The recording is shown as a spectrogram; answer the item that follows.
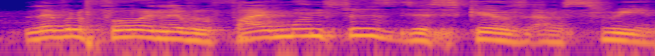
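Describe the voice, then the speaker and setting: A man with a non-native accent, high in pitch, with lively intonation at a fairly quick pace. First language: not English. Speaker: card game player. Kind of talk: deck profile explanation. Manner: halting.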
